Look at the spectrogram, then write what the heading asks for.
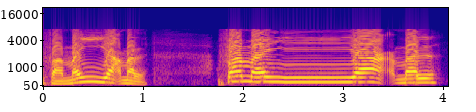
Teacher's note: Kenapa dia dikatakan dimasukkan? Karena dari nun ini masuknya ke ya. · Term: idgham bi gunnah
